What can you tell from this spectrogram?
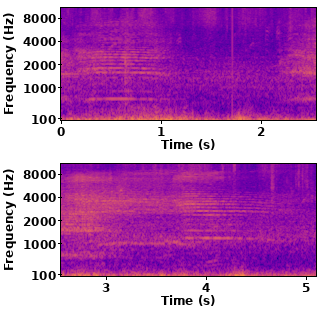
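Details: Goats in a meadow, recorded while a TV programme was being filmed: a drawn-out, wavering bleat with a rich harmonic tone rises over heavy low wind rumble and handling noise.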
